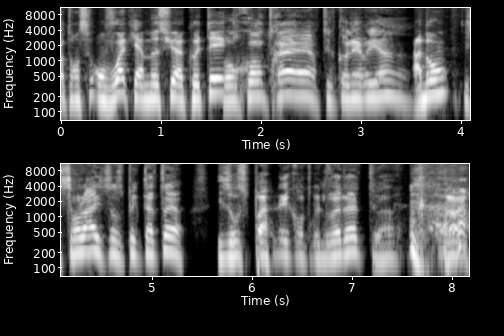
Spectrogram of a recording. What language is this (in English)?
French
